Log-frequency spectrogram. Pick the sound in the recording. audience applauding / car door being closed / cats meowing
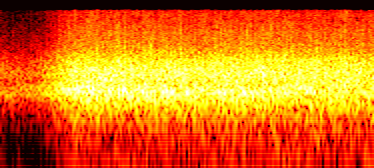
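audience applauding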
